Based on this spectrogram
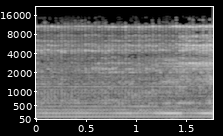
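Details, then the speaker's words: Nutrimill Harvest grain mill turned on and running empty before berries are added: fast even clicking of the stones over a high motor whine; normal. "Then you can hear the stones clicking, making noise."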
